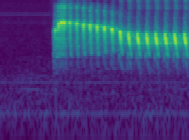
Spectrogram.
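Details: Lure recording of an ashy tailorbird: after a short silence, a quick trill of ringing notes begins high and slides slowly downward, the notes growing more separate and emphatic toward the end.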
